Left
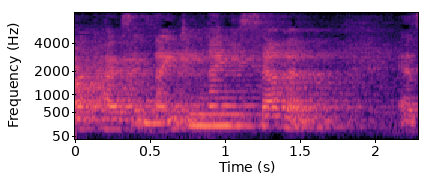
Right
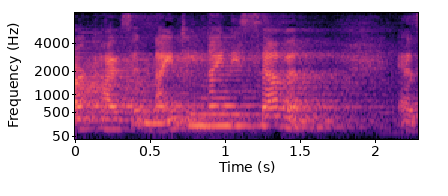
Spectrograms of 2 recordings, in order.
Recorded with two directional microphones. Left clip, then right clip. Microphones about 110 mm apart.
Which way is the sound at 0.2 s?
15° right (ahead or behind).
